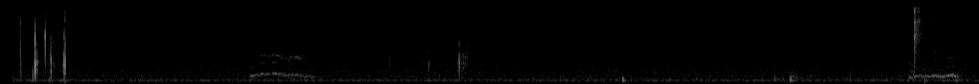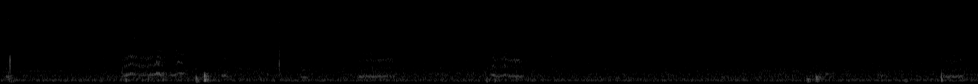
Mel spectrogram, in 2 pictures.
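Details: Peggy, a disabled kitten adopted from the SPCA with a permanently bent right front paw, playing with a feather toy indoors; soft, short chirping mews scattered through the clip with sharp thumps and rustles from play.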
